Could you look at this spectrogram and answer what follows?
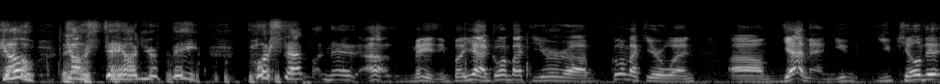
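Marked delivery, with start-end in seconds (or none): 0.0-3.3 high, put-on fan screaming. Retelling watching a game, imitating screaming at the team. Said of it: "screaming at the team".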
